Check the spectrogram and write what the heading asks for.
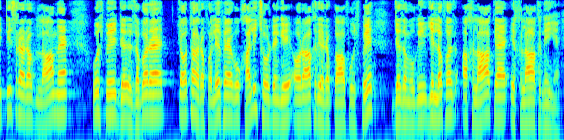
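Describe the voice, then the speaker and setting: A man teaching an online lesson, spelling words out letter by letter in a slow, deliberate way and answering his own questions. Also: a little high. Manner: repeats filler phrases, asks and answers himself.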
